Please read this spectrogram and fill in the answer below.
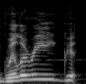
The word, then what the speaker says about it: Guillory: How, how do you say her name? Guillory.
